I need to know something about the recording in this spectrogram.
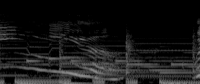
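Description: A long meow-like cry that falls steadily in pitch over about a second, heard over soft background music.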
